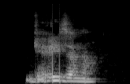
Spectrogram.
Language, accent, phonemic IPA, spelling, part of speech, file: French, Canada, /ɡʁi.zɔ.nɑ̃/, grisonnant, verb / adjective, LL-Q150 (fra)-grisonnant.wav
- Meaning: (verb) present participle of grisonner; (adjective) grey, greying, grizzled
